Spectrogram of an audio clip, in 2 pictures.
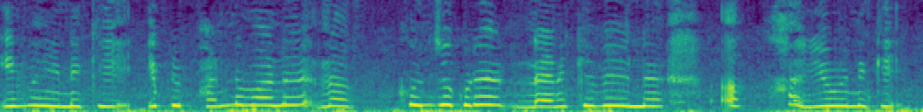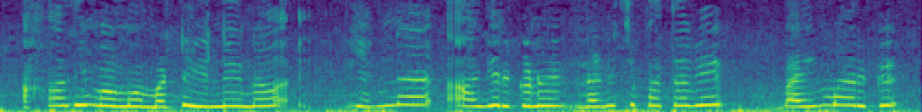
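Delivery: high, tearful sobbing voice; crying. Acted. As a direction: cry through the words in fear. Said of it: "அழுதுட்டே இருக்கா". (அழுதுகொண்டே பயத்துடன்)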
